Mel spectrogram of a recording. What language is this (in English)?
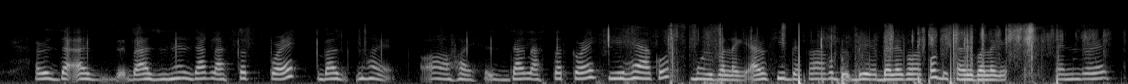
Assamese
